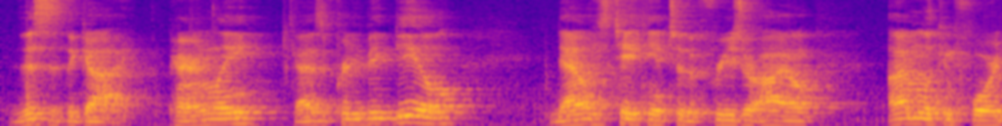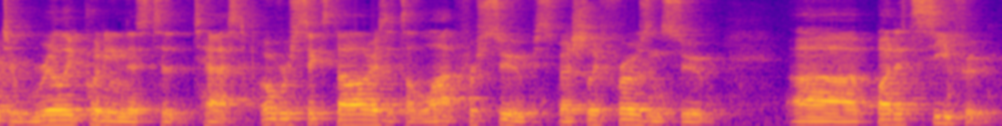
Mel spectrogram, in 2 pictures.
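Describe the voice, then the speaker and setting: A man's voice: on the low side, a bit bright, reverberant. A man with a cold and a congested voice, hosting a casual food review in a chatty, self-deprecating way. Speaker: host.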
